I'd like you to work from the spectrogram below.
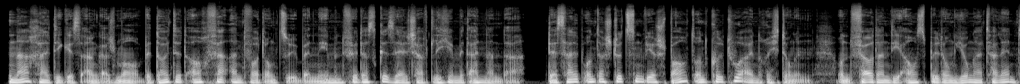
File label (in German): DE Nachhaltigkeit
